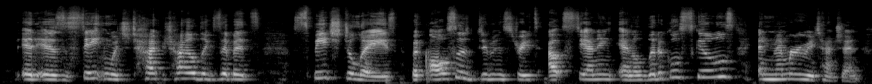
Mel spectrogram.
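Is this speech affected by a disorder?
No.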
